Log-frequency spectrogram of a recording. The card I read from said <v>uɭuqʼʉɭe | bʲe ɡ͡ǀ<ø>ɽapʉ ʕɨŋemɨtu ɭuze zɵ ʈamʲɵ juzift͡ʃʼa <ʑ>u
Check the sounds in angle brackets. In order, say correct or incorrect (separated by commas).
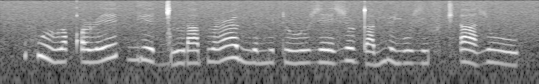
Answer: incorrect, incorrect, incorrect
